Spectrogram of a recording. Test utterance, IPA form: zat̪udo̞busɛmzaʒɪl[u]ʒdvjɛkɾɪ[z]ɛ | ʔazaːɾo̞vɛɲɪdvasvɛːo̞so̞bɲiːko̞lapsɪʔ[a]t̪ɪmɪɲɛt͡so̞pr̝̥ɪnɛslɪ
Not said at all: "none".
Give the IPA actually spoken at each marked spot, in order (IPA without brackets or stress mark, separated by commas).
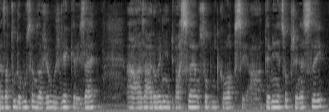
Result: u, z, a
